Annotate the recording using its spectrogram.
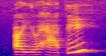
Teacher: with yes no questions the intonation goes up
